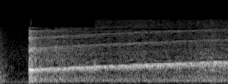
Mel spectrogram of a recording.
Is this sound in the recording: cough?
no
